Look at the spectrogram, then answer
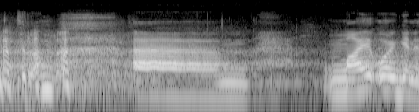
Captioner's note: chuckles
